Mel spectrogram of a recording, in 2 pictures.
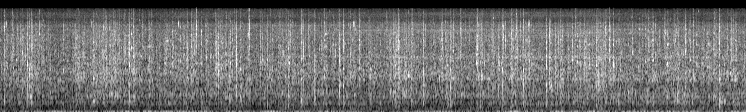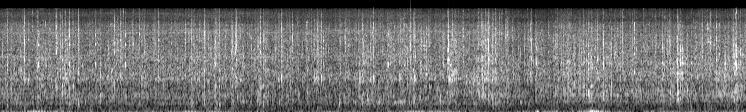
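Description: Lego Great Ball Contraption modules running: many small plastic balls clicking and clattering as they are lifted, dropped and rolled through plastic Lego mechanisms, over a steady whir of Lego motors and gears.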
